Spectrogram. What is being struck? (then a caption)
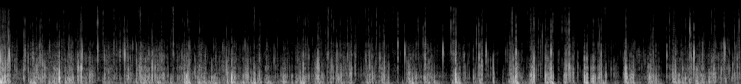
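Woven metal mesh microphone grille. Long cream-coloured nails scratch and tap the hollow, hand-sized silver woven metal mesh head of a studio microphone. The result is a dense, steady run of crackling scrapes and quick, dry taps that is heavy in the low end and muffled, with very little bright content.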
